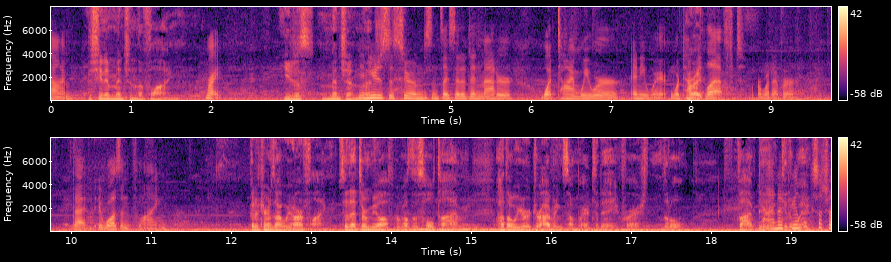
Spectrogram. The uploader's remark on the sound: Live From the Parks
